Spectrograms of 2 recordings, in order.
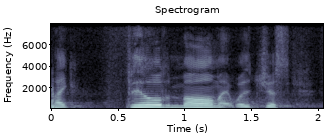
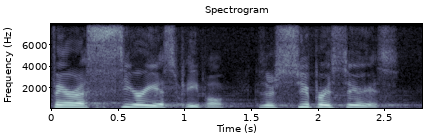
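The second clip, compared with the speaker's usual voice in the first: usual speaking voice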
